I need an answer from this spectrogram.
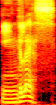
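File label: english, spanish, male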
